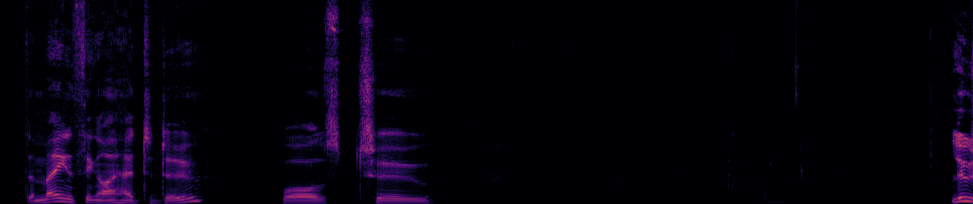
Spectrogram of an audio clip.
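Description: A middle-aged man speaks calmly and closely into a microphone, pausing between phrases.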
